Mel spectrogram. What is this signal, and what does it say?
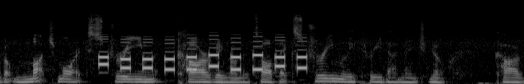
DTMF, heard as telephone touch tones, dialled by machine, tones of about 100 ms, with speech in English. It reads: 0441292385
